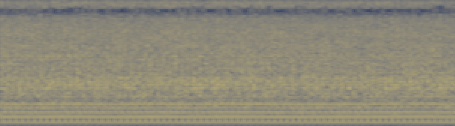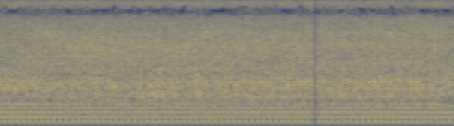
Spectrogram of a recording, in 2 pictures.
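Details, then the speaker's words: Toro Recycler Personal Pace mower with Chinese Loncin engine, started on first pull with choke manually closed after self-propulsion repair: steady, even single-cylinder chug at constant speed, no misses or knocks, no smoke despite being tipped on its side; running normally. "Pretty amazed that it started on the first pole and there's no smoke."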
